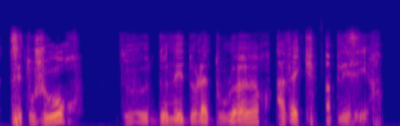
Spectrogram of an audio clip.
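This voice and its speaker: Against a quiet background, a man speaks very slowly at a fairly low pitch with ordinary pitch variation, the sound dry and close with no echo. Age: 50s. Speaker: BDSM practitioner and article writer. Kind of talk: interview.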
